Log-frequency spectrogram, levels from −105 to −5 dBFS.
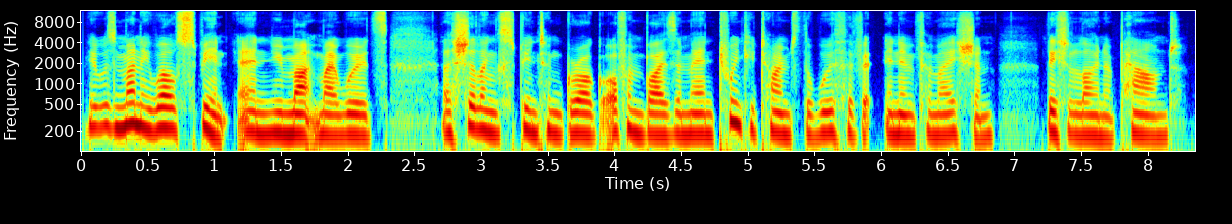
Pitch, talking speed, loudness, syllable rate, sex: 190 Hz, 225 wpm, -18 LUFS, 5.6 syllables/s, female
